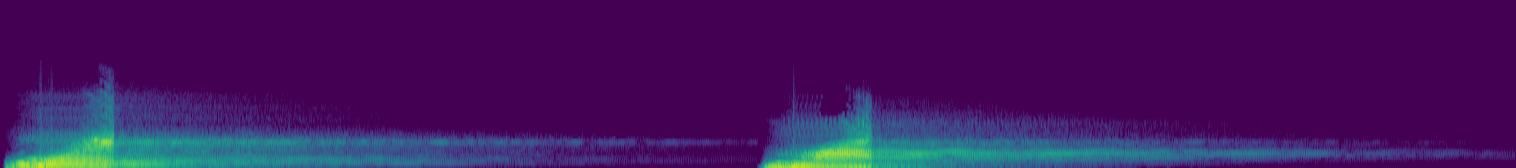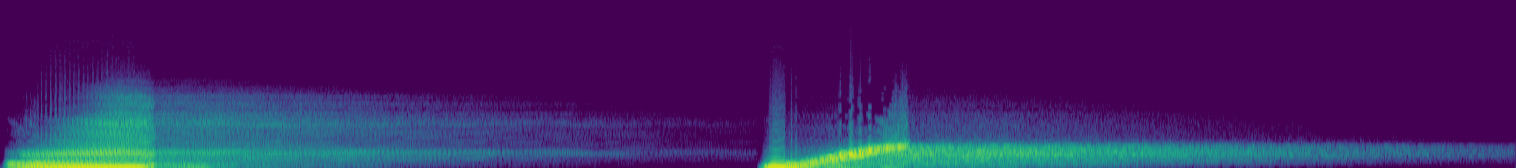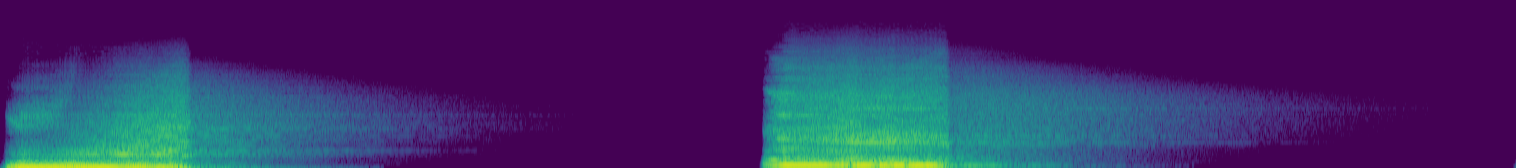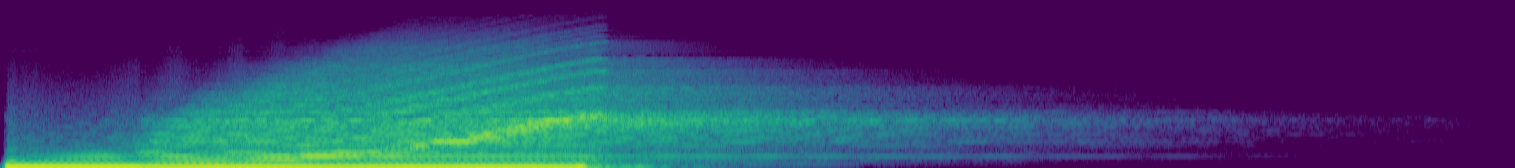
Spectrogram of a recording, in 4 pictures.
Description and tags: Sci-Fi FX Compilation
Some kind of sci-fi woosh effects.
fx, creepy, artificial, freaky, effect, dark, sfx, woosh, swish, scifi, fly-by, abstract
